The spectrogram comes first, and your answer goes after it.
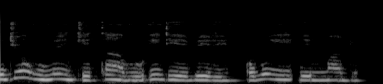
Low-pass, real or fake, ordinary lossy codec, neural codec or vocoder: none; fake; none; codec, 16 kHz, 16 kbps, FreqCodec, larger model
